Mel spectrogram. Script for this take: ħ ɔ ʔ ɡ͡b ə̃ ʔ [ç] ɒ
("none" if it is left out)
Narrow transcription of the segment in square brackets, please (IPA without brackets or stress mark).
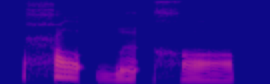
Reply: x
